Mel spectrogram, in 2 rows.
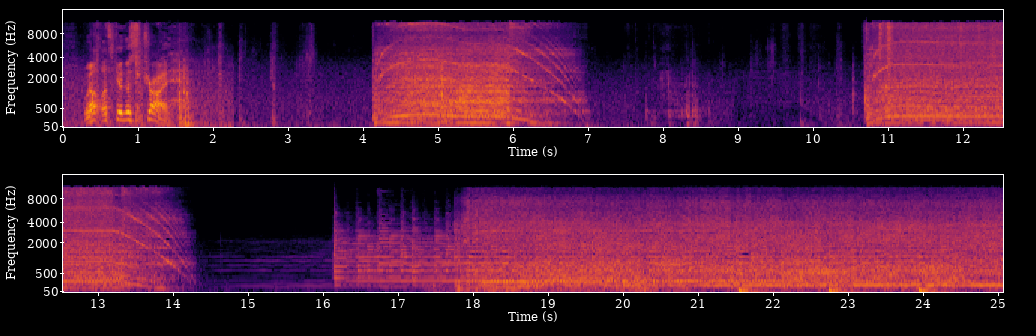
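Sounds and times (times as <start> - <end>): electric pressure washer whining: 4.2 - 6.9, 10.7 - 14.3, 17.8 - 25.0.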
